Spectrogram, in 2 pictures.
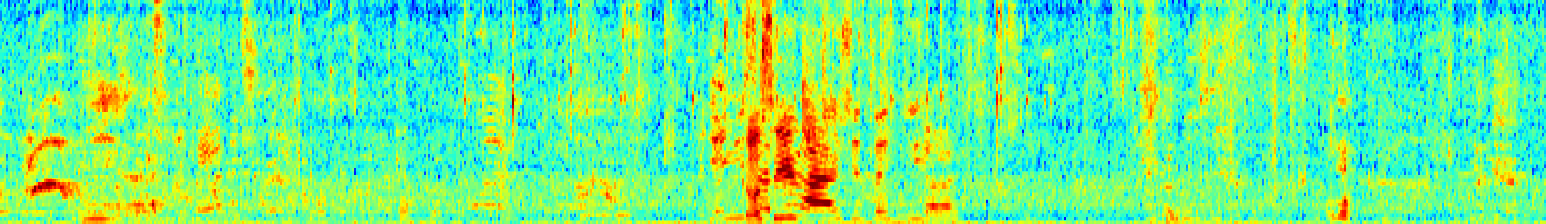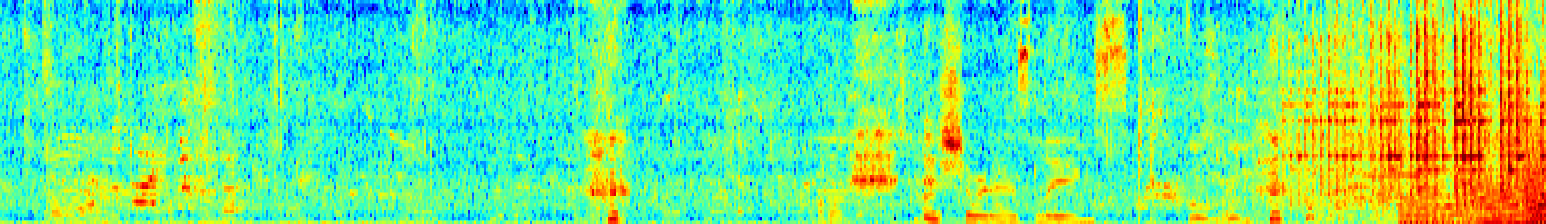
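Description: A man talks gently to small children close by.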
